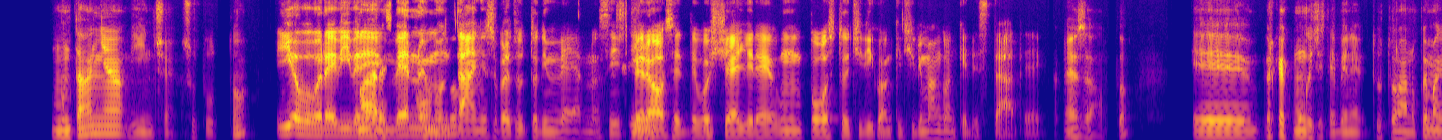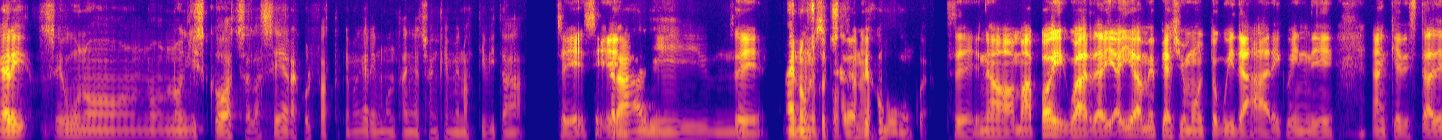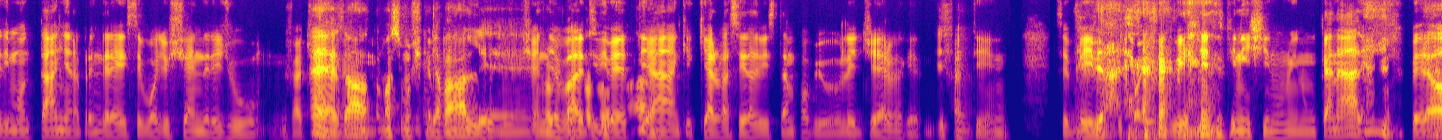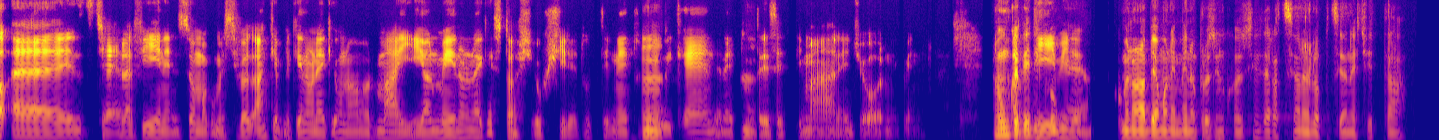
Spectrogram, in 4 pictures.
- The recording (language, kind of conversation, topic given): Italian, unstructured, Cosa preferisci tra mare, montagna e città?
- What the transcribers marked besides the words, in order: "serali" said as "erali"; "una" said as "na"; "strade" said as "estade"; "una" said as "na"; "Sì" said as "ì"; laughing while speaking: "Di guidare"; chuckle; "cioè" said as "ceh"; "Comunque" said as "ounque"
